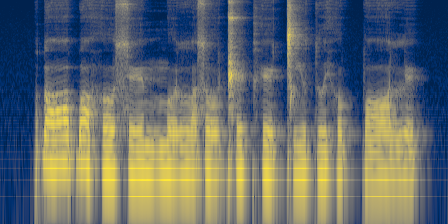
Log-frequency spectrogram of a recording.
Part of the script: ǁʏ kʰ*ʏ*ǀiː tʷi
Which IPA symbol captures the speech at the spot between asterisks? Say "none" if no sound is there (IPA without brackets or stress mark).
ʏː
